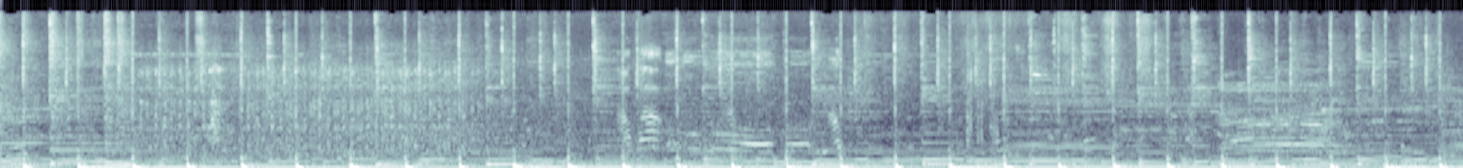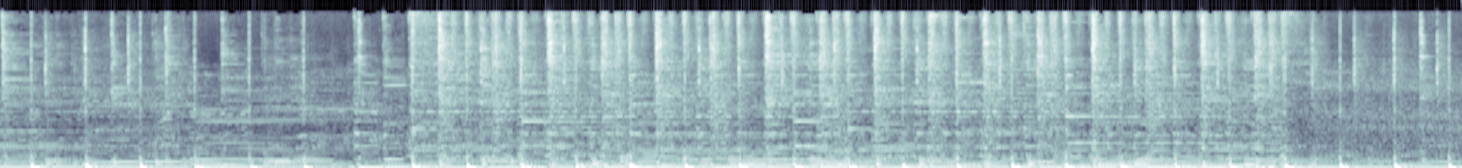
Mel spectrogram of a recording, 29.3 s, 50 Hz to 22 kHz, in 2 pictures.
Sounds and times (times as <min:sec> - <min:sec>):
Music: 0:00.0 - 0:29.2.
